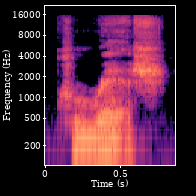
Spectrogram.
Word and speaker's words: Koresh: Cyrus in Hebrew is pronounced Koresh.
